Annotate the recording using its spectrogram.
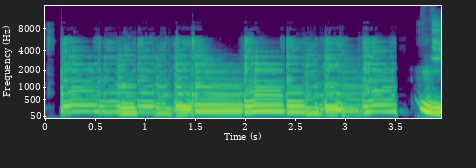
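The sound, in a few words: clean electric guitar tone through TH3 amp simulator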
